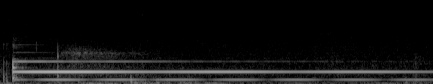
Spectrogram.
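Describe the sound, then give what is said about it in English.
A single meditation bell is struck once, its clear, pure tone ringing out and sustaining steadily for several seconds with a slow, gentle fade and no voices. “Guy rang the bell last night.”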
